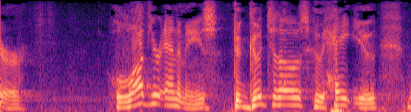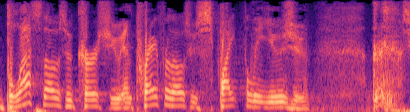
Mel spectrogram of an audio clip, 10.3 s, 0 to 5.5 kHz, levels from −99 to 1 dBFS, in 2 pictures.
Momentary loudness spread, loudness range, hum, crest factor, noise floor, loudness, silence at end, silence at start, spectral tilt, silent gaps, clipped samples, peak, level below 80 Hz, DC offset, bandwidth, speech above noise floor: 12 LU; 2 LU; none; 16 dB; -48 dBFS; -17 LUFS; 0 s; 0 s; -8 dB/octave; none; under 0.1%; 0 dBFS; -32 dBFS; under 0.1%; 5.4 kHz; 32 dB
